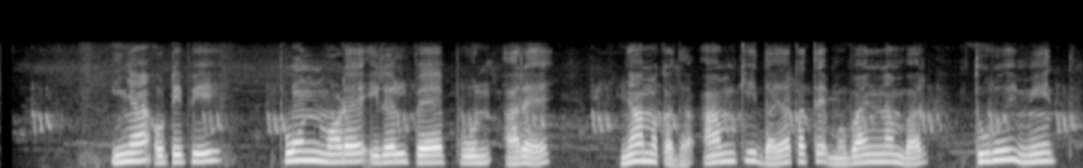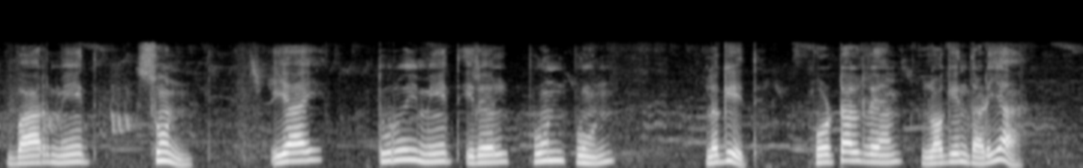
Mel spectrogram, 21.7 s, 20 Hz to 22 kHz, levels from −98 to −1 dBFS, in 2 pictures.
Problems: background sounds at intervals, background conversations at intervals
